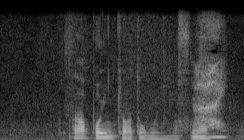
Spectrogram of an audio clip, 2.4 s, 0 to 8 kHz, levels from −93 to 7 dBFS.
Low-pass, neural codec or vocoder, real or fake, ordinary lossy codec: 7.2 kHz; none; real; none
